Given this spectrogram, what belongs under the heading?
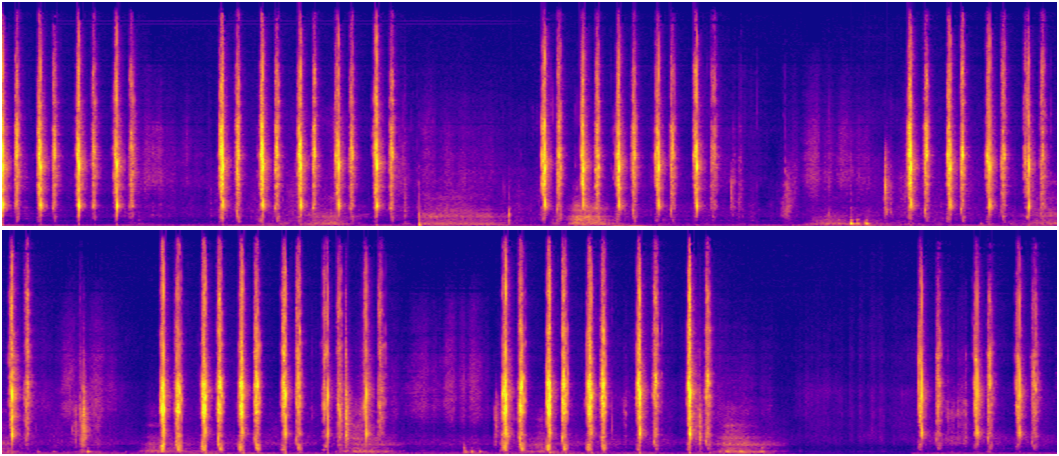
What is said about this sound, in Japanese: いっぱい切るから、終わったらさっぱりするぞ。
